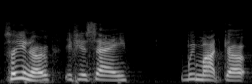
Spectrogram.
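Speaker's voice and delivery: ordinary delivery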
